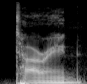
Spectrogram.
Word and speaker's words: taurine: So we know that low levels of taurine. Is that how you say it? – Taurine. – Taurine. All right, that's pretty close.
